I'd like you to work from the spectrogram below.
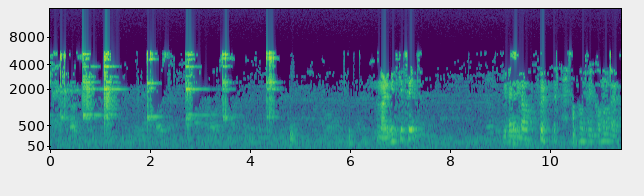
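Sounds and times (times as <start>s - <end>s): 
glasses clinking in a toast: 0.0s - 4.7s
faint murmur of a room: 0.0s - 11.4s
speech: 6.6s - 7.6s, 9.0s - 11.4s.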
